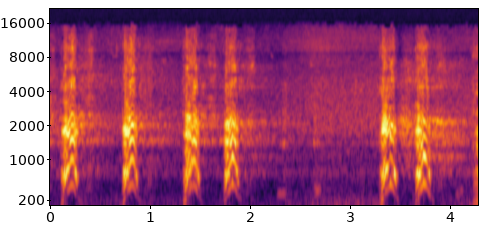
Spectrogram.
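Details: Magmar von der Burgstätte, a Dobermann aged 8 years 6 months, barking in short sharp bursts: four quick barks roughly every half second, a pause, then two more barks, in a quiet room.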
